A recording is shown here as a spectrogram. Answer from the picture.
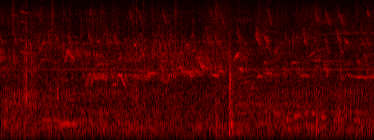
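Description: Small birds chirping and singing, many short high calls overlapping, over a faint steady outdoor hiss. One short knock about three and a half seconds in.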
